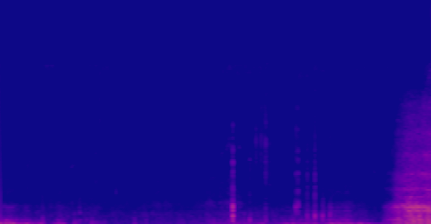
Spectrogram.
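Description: Footsteps on an asphalt lane, with a few sharp steps in the second half, over a low uneven rumble.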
